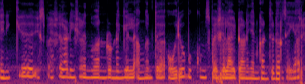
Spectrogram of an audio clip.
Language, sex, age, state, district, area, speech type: Malayalam, female, 18-30, Kerala, Palakkad, urban, spontaneous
